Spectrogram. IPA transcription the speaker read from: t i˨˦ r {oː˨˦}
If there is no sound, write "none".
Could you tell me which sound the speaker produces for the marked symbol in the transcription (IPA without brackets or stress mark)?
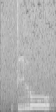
oː˦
